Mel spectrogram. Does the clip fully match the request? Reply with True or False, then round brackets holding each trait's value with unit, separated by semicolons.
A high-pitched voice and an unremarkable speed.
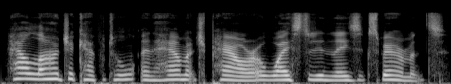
True (210 Hz; 175 wpm)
